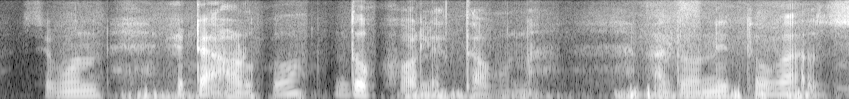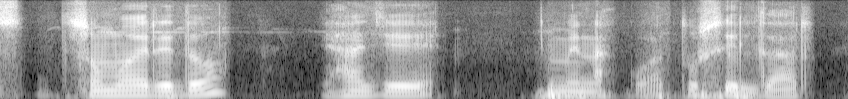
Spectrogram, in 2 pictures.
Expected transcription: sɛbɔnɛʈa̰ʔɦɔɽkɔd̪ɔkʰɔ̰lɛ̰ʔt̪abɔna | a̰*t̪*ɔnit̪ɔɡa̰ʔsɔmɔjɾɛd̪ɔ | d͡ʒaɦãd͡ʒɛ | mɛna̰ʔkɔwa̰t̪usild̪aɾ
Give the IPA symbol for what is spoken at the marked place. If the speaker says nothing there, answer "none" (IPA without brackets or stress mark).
d̪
